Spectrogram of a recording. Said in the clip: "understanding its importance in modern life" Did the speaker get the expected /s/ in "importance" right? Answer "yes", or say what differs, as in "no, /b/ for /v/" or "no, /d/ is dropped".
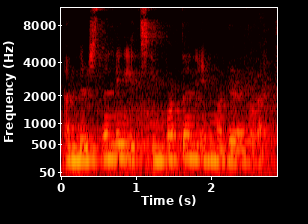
no, /s/ is dropped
